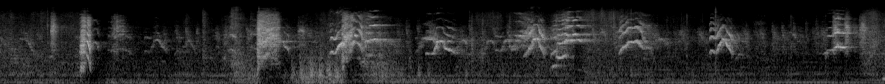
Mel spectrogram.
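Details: Two tame pet sun conures give quick, sharp chirps and chattering notes, with a flutter of wings.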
